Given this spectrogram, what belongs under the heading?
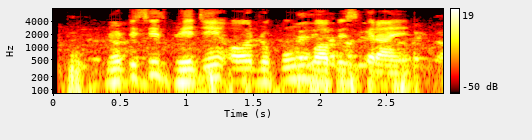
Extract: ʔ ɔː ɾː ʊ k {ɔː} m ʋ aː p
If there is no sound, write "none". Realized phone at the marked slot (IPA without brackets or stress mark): uː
